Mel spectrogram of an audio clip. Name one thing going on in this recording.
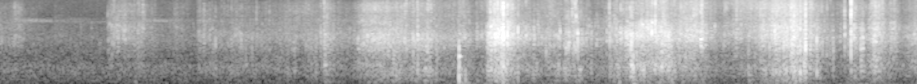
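Dry leaves crackle and rustle close by.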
